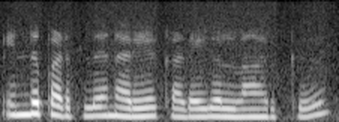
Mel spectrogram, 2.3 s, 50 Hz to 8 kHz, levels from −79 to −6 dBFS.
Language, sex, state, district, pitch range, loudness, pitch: Tamil, female, Tamil Nadu, Nilgiris, 190-225 Hz, -17 LUFS, 200 Hz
